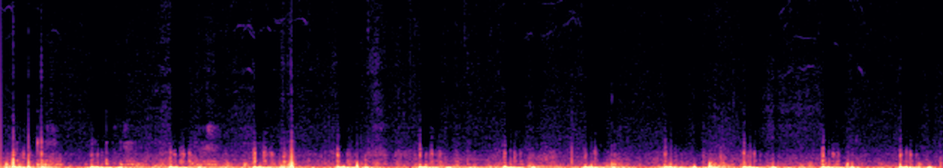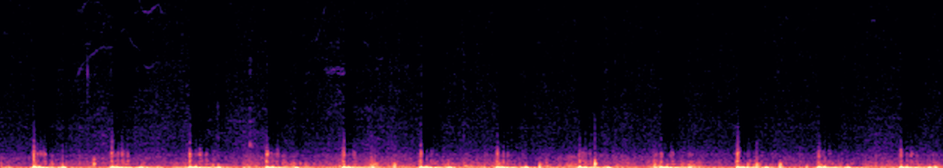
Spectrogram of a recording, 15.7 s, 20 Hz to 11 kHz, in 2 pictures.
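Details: Regular deep heart thumps at about 92 beats a minute, self-recorded by microphone during muscle-training rounds of dips, abs, cross pulls and arm curls. The rate was 98–104 earlier and settled to 88: a normal heartbeat sped up after exercise.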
